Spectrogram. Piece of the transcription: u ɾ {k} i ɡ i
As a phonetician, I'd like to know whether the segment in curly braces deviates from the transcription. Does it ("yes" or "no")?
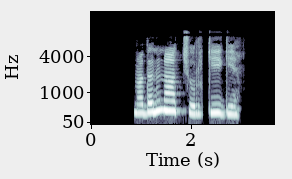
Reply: no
